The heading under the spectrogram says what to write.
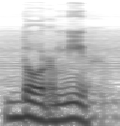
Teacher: la sílaba tónica es la última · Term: aguda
